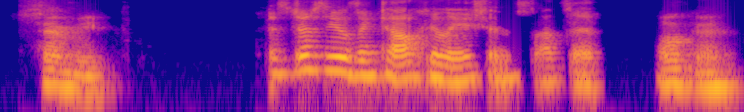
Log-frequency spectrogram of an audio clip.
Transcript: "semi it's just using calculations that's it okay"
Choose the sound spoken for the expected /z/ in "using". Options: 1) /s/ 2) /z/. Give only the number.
2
